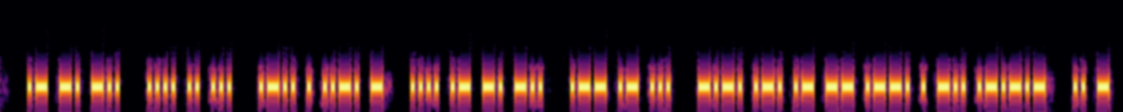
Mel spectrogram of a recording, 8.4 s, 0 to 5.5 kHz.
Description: Morse code, heard as a keyed tone, about 40 wpm, 600 Hz. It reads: AND HIS LEFT HAND WAS CRAMPED. IT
